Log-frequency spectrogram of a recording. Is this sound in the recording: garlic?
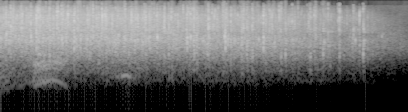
no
